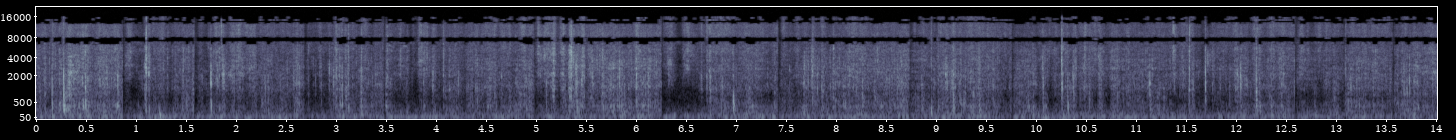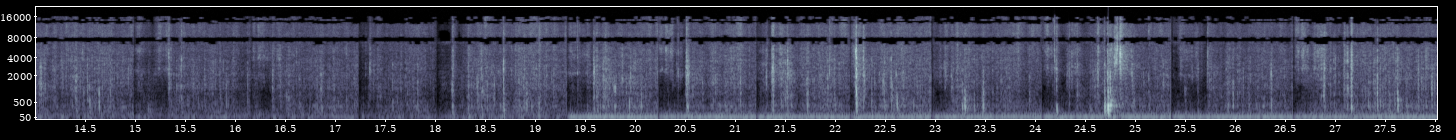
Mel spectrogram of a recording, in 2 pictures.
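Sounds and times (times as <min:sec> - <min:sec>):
hands crushing chalk: 0:00.0 - 0:28.0
low steady hum: 0:18.7 - 0:28.0.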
